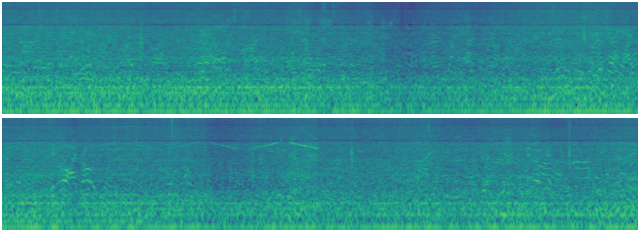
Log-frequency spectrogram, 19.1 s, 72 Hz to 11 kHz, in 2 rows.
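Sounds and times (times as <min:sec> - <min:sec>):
fire engine pump humming: 0:00.0 - 0:19.0
people talking: 0:00.0 - 0:19.0.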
